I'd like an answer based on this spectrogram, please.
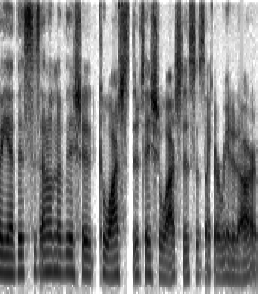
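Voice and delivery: soft, breathy half-whisper aside. Speaker recalls a man half-whispering to their dad, imitating a half-whisper. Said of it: "kind of like whispering to Dad".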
